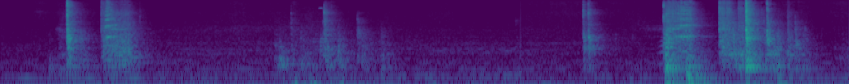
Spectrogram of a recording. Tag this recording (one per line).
doors
closing
bahtroom
foley
Door
basement
opening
